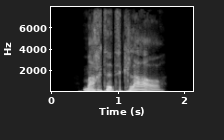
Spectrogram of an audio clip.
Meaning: inflection of klarmachen: 1. second-person plural preterite 2. second-person plural subjunctive II
- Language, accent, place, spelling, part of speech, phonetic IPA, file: German, Germany, Berlin, machtet klar, verb, [ˌmaxtət ˈklaːɐ̯], De-machtet klar.ogg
